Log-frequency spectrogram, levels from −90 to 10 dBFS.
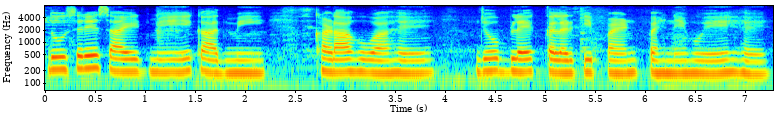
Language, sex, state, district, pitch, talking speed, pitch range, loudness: Hindi, female, Uttar Pradesh, Lucknow, 185 Hz, 130 wpm, 180-195 Hz, -16 LUFS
